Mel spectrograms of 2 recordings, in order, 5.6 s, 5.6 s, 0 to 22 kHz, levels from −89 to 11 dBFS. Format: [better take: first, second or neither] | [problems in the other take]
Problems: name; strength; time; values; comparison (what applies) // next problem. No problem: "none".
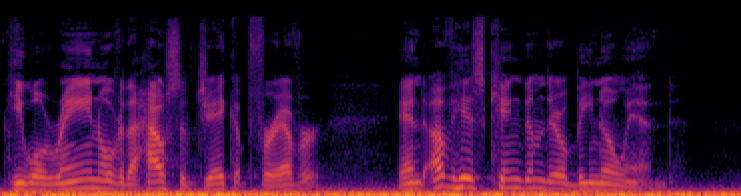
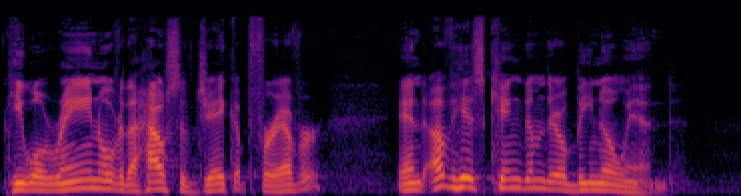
second | low rumble; faint; throughout; 20 dB below the speech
